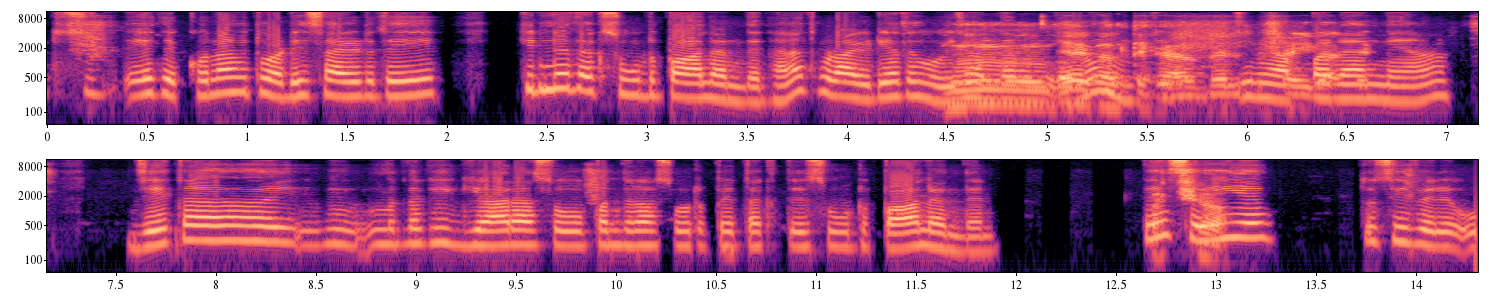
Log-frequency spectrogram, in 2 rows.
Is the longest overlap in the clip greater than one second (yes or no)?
yes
